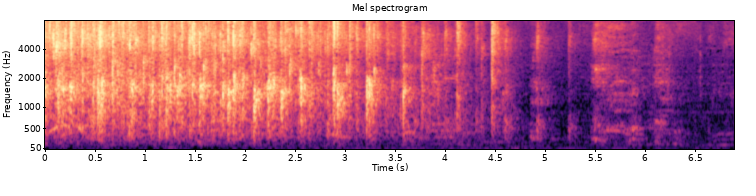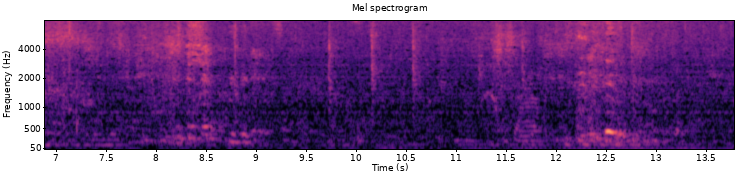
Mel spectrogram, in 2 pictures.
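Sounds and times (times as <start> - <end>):
audience applause: 0.0 - 5.4
laughter: 8.1 - 9.2, 12.1 - 13.3.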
